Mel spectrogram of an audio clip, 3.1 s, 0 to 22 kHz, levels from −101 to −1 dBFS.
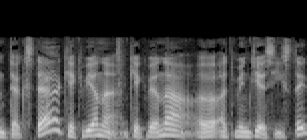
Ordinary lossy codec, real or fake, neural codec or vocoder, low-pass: MP3, 48 kbps; real; none; 7.2 kHz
